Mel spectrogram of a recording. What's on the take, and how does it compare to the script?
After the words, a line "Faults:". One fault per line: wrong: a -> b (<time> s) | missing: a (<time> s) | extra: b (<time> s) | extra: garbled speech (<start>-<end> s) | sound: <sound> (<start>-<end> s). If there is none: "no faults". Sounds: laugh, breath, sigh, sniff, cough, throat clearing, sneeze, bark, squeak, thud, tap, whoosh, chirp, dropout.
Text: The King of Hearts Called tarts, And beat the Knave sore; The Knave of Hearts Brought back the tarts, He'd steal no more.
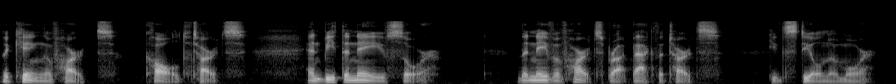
The King of Hearts Called tarts, And beat the Knave sore; The Knave of Hearts Brought back the tarts, He'd steal no more.
Faults:
sound: dropout (0.9-1.0 s)
sound: dropout (8.0-8.0 s)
